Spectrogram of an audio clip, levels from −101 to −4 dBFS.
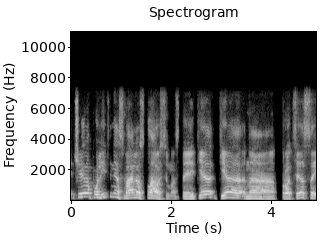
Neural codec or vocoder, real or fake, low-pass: none; real; 7.2 kHz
